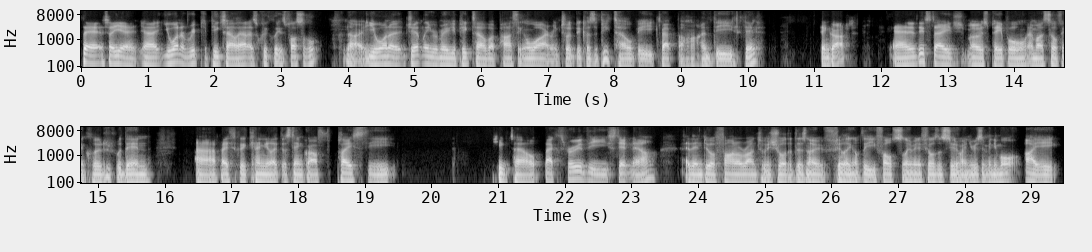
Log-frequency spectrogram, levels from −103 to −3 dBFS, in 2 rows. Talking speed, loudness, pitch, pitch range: 180 wpm, -22 LUFS, 100 Hz, 95-110 Hz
